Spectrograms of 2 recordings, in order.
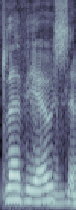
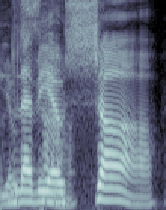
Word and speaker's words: Leviosa: you know like and you're saying it wrong yeah it's leviosa not leviosa right yeah so it's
